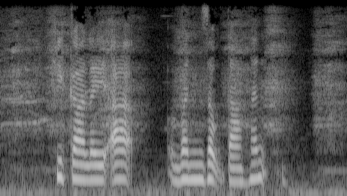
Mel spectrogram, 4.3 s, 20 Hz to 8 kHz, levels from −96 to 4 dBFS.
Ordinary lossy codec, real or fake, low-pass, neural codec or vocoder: Opus, 64 kbps; real; 7.2 kHz; none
